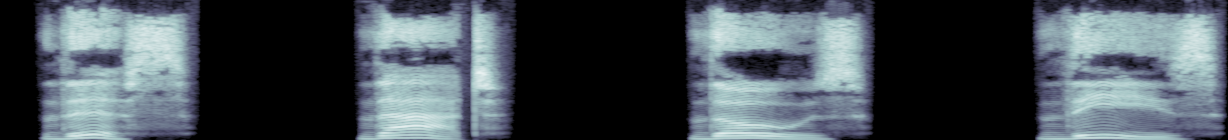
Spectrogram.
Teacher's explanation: the softer version of th where you let your tongue touch your teeth lightly, but use your voice.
